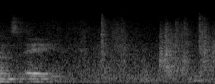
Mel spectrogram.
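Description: Dry-erase marker writing on a whiteboard, with a scratchy stroke near the end. A voice is heard briefly at the start.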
